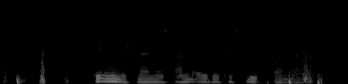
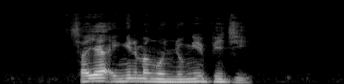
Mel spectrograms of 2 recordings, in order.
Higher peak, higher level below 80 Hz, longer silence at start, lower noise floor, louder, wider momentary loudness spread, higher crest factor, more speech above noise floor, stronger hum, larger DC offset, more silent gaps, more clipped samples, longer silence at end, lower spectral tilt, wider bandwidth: second, -32 dBFS vs -6 dBFS; second, -68 dBFS vs -58 dBFS; second, 0.05 s vs 0.75 s; about the same, -72 dBFS vs -69 dBFS; second, -51 LUFS vs -21 LUFS; about the same, 10 LU vs 12 LU; about the same, 18 dB vs 18 dB; second, 22 dB vs 48 dB; neither; neither; neither; neither; second, 0.25 s vs 0.95 s; about the same, -8.5 dB/octave vs -7.5 dB/octave; about the same, 11.5 kHz vs 11 kHz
